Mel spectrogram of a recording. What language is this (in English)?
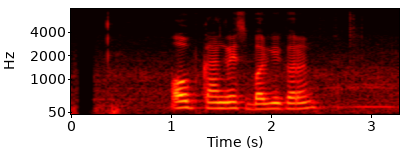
Nepali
